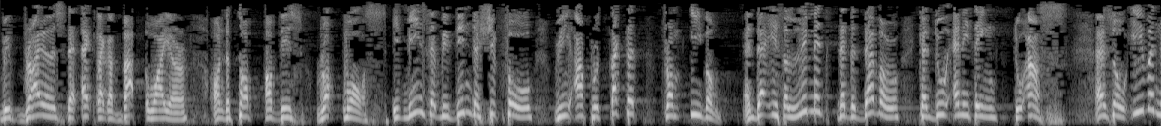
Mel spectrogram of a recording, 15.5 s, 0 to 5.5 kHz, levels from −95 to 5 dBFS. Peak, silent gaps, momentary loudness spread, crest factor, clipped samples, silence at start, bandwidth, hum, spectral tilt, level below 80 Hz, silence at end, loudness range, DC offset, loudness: -4 dBFS; none; 7 LU; 18 dB; under 0.1%; 0 s; 5.4 kHz; none; -8.5 dB/octave; -58 dBFS; 0 s; 1 LU; under 0.1%; -23 LUFS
